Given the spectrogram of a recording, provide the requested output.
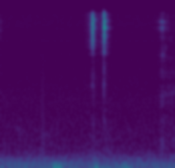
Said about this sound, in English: So I'm simply clicking on where it says website.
